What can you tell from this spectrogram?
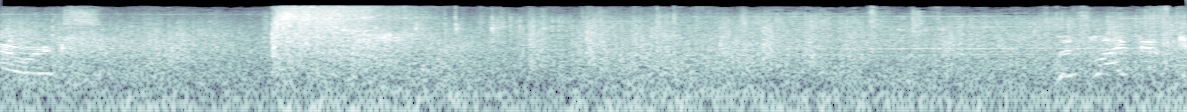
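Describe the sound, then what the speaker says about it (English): A tower detonation in Call of Duty: Infinite Warfare sets off a heavy explosion with a sharp blast, then a long rumbling roar and debris crackle that stay loud throughout. "Visual on that tower detonation. Follow these pipes and watch the fireworks."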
